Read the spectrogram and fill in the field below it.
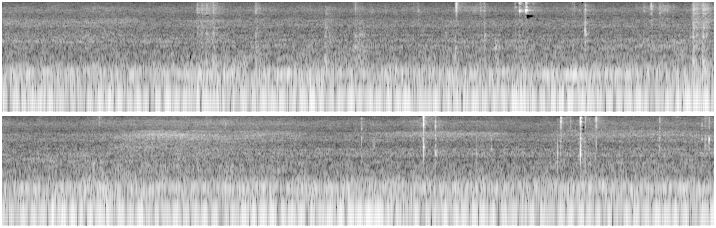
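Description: Small plastic clicks and taps sound as a phone is handled.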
